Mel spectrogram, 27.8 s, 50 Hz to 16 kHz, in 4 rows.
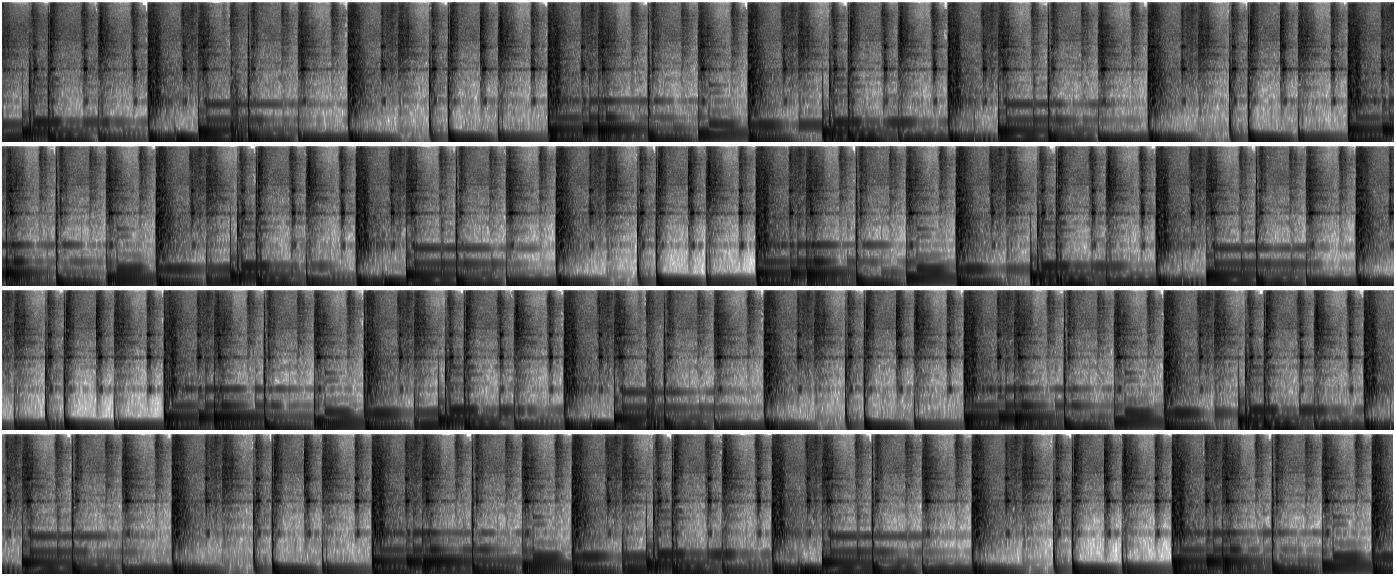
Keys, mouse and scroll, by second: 5.2 ctrl+z, 7.9 middle click, 8.8-9.2 scroll down 1, 9.3-12.8 shift+middle drag, 13.2 shift+scroll up 1, 13.3 shift+middle click, 14.4-23.3 drag, 23.3 ctrl+z, 24.0-27.8 drag.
